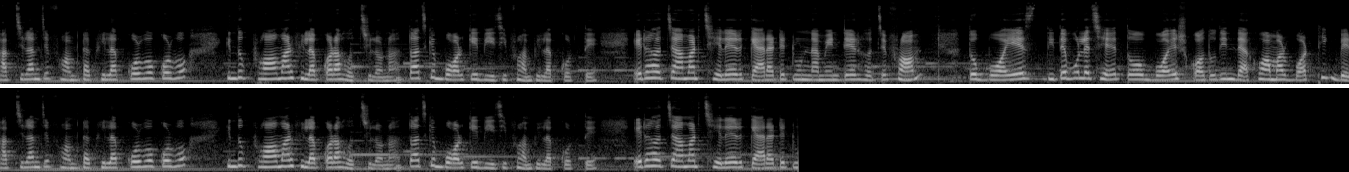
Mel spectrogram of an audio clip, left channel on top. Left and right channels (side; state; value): right; drops out; at 8.0 s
